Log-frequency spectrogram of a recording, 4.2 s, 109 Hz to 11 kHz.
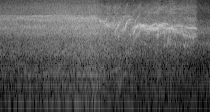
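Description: MJX X601H hexacopter's six motors and propellers whining, growing louder as the drone comes close. About halfway through, the pitch starts wavering up and down as the motors change speed while it is caught and held by hand. The sound then cuts off suddenly.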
